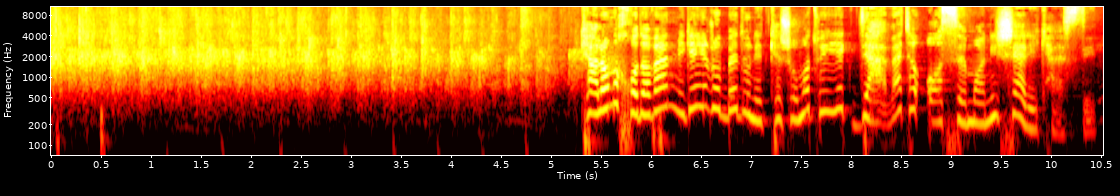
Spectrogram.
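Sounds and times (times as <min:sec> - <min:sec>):
church congregation applauding: 0:00.0 - 0:05.6
speech: 0:05.3 - 0:10.5.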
